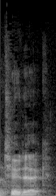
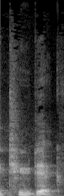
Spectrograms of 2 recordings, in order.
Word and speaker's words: Tudyk: Now, first off, Alan Tudyk, how did that joke ever pass me by? I mean, I know I pronounce things really badly, but it does say Tudyk, right?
